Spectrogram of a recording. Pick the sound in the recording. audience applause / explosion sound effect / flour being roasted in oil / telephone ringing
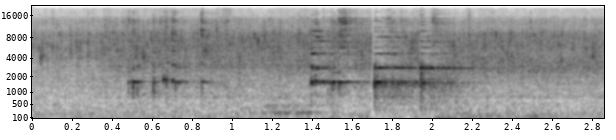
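flour being roasted in oil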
